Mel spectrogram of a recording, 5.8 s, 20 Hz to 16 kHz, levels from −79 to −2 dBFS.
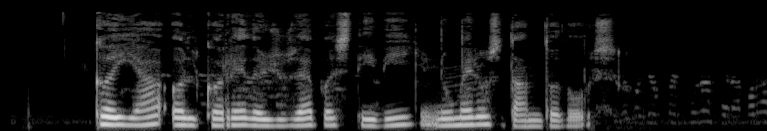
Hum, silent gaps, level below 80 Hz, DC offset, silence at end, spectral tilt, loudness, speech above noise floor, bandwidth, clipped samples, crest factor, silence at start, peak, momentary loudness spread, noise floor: none; none; -74 dBFS; under 0.1%; 1.15 s; -6 dB/octave; -24 LUFS; 40 dB; 11.5 kHz; under 0.1%; 18 dB; 0.7 s; -6 dBFS; 12 LU; -64 dBFS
